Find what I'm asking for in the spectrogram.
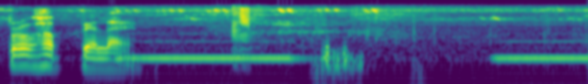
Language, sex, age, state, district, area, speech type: Assamese, male, 18-30, Assam, Goalpara, rural, spontaneous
